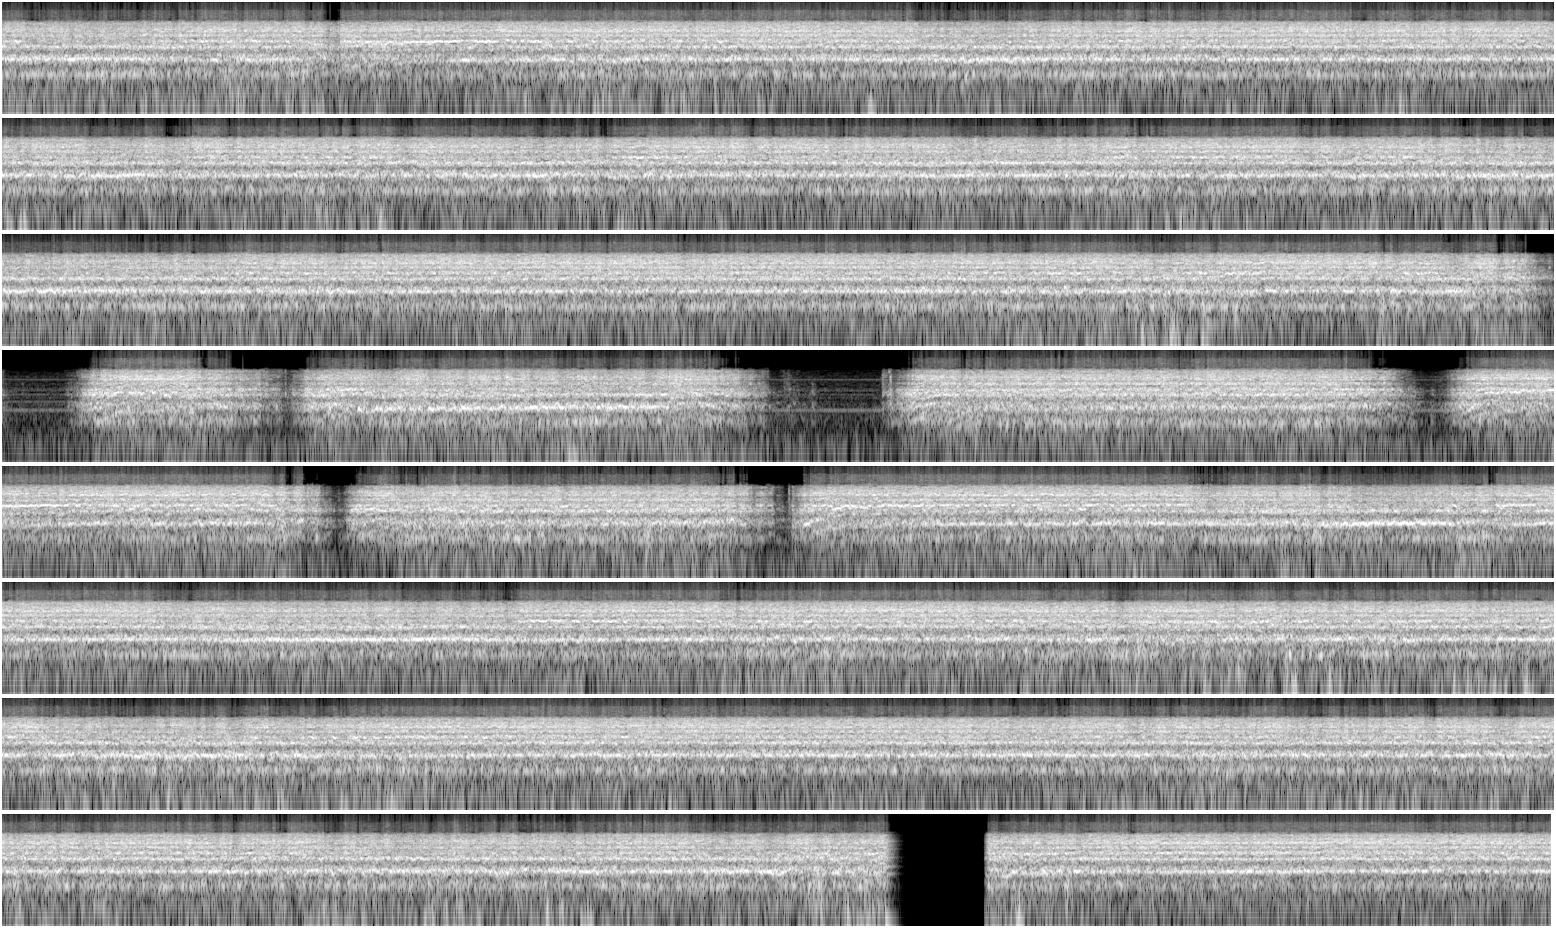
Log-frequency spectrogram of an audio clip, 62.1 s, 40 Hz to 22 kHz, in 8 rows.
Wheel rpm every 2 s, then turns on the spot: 210, 210, 230, 230, 230, 220, 220, 220, 230, 240, 240, 160, 110, 120, 180, 130, 160, 160, 210, 230, 220, 230, 230, 230, 230, 230, 240, 230, 230, 210, 230.
none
